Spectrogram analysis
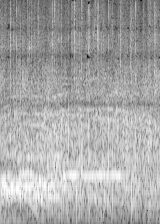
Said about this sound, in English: I'm Ray Johnston, and please, some pity applause for my co-host, Benjamin Law.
